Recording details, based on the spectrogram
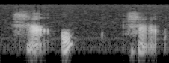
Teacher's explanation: Note, be careful with the tone mark of how. It is the falling tone, so it's going to dropping down.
